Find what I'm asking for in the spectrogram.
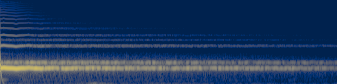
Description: menuhit.wav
